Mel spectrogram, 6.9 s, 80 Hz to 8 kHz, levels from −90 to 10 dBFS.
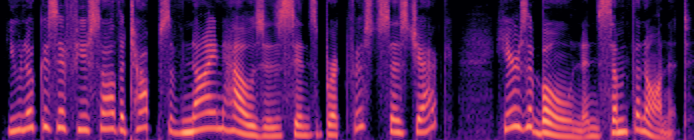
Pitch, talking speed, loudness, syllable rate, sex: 255 Hz, 190 wpm, -18 LUFS, 4.3 syllables/s, female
